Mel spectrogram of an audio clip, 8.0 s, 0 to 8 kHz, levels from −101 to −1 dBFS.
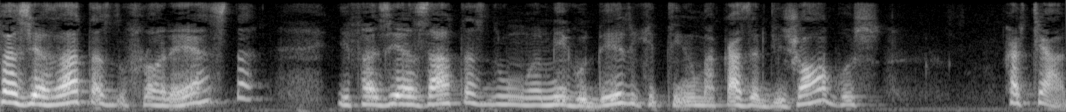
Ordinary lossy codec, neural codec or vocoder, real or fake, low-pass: none; none; real; 7.2 kHz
